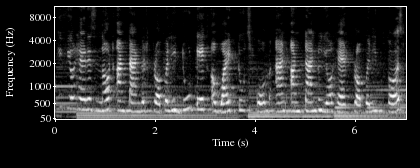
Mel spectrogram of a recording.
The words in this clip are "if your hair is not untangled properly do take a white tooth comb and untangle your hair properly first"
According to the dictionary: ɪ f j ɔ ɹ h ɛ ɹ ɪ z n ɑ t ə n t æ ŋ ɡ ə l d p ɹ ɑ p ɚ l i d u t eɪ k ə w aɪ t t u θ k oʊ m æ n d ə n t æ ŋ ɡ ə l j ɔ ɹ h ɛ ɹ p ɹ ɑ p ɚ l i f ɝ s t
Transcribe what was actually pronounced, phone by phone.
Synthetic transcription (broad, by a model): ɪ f j ɔ ɹ h ɛ ɹ ɪ z n ɑ t ə n t æ ŋ ɡ ə l d p ɹ ɑ p ɚ l i d u t eɪ k ə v aɪ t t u s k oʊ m æ n d ə n t æ ŋ ɡ ə l j ɔ ɹ h ɛ ɹ p ɹ ɑ p ɚ l i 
